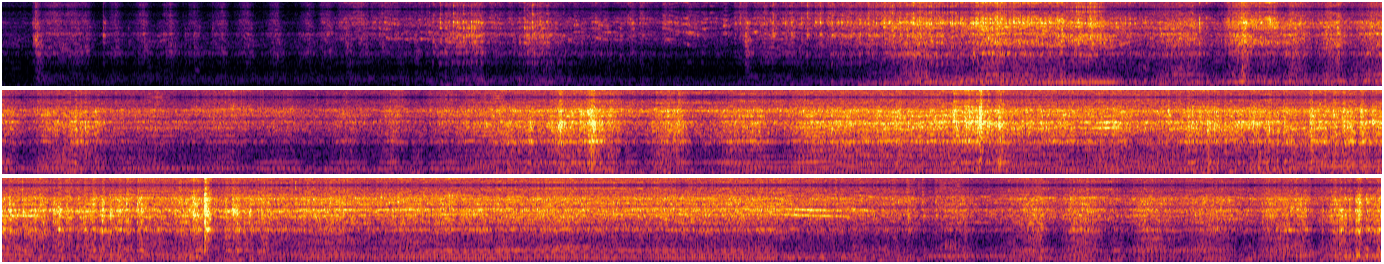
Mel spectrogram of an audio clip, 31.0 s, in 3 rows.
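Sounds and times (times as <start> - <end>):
car engine cranking: 2.4 - 11.3, 17.2 - 22.8
car engine revving unevenly: 5.9 - 31.0.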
